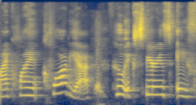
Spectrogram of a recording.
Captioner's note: air whooshing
